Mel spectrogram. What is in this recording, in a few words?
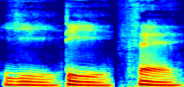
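"yitithe", concatenated syllables; Affixing experiment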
